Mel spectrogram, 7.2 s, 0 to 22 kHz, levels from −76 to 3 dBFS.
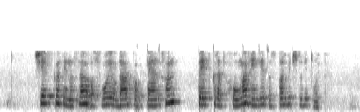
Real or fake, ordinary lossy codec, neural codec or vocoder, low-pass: fake; AAC, 16 kbps; codec, 16 kHz, 2 kbps, FunCodec, trained on Chinese and English, 25 frames a second; 7.2 kHz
